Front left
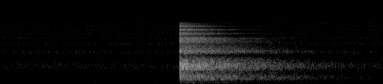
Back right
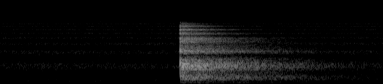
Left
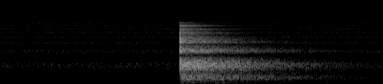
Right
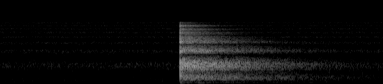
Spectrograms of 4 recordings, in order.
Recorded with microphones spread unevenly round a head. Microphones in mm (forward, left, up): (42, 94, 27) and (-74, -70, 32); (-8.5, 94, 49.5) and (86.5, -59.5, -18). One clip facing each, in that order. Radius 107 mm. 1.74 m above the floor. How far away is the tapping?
About 1.1 m.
